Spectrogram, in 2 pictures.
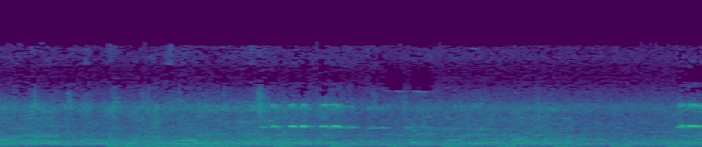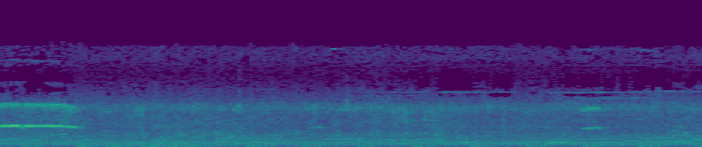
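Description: A crowd of men and women chatters loudly close by.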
